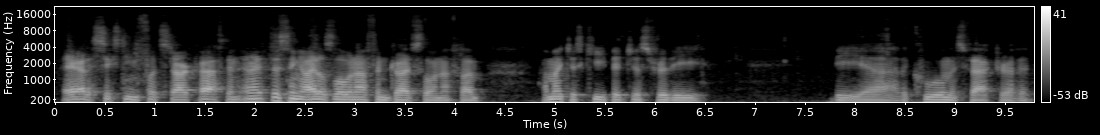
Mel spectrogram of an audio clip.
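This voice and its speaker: Gravelly-voiced man rambling in a workshop. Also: low-pitched. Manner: rambling, hesitant, full of restarts and ums. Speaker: outboard engine restorer. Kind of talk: casual workshop vlog narration. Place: home workshop.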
